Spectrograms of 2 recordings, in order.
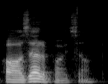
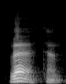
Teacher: Azərbaycan sözündə vurğu ə saytının üzərində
